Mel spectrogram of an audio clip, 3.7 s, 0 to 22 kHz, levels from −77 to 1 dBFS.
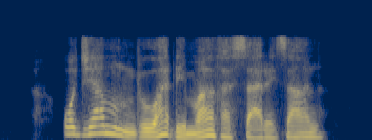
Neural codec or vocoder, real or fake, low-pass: codec, 16 kHz in and 24 kHz out, 0.6 kbps, FocalCodec, streaming, 4096 codes; fake; 7.2 kHz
